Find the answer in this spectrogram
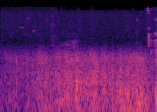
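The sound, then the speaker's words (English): A deep, rolling rumble of thunder swells and holds steady for a couple of seconds, loud, with no voices over it. “With another peal of thunder, the order was given for the attack to begin.”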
